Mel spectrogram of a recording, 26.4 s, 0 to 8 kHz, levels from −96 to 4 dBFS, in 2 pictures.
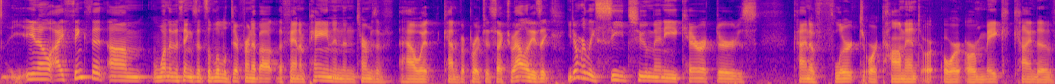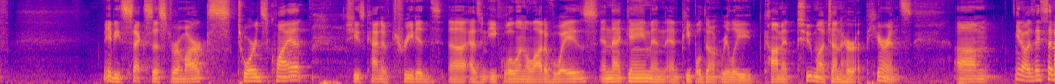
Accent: American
